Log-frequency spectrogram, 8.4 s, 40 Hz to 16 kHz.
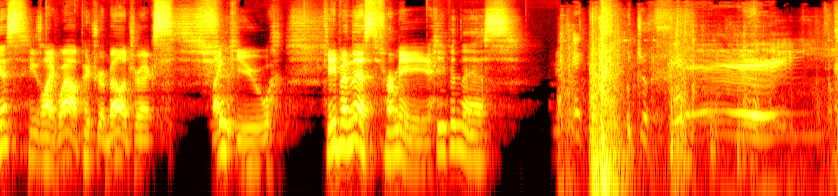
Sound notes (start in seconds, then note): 6.7 elf groans and fighting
